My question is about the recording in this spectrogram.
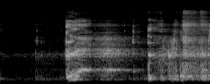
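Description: A person making two loud, rough throaty sounds in quick succession, the second starting about half a second after the first ends.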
